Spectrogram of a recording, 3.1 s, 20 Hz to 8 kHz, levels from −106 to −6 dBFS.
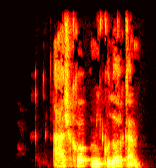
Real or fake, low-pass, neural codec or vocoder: real; 7.2 kHz; none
